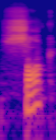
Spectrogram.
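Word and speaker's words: Sawk: Sock.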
